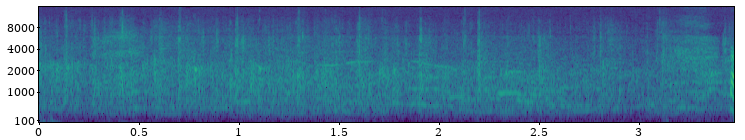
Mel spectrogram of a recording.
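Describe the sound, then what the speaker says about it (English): Soft, distant applause from a county fair crowd at a 4-H market hog show, a thin steady patter of clapping for several seconds that swells slightly at the very end. "Let's give all our heavyweight exhibitors a round of applause."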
